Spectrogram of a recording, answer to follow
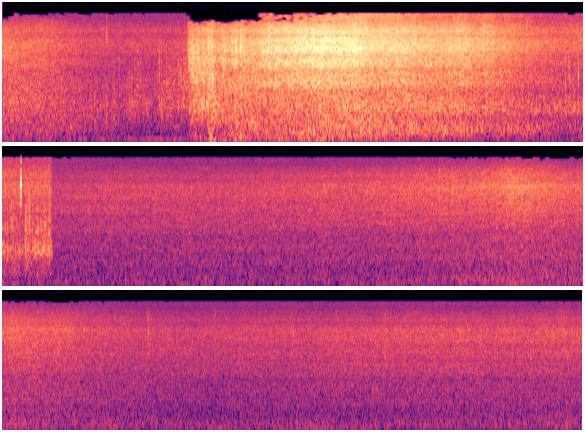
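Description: Small Black Sea waves breaking and washing over a pebble beach. The wash is loud for a few seconds and cuts off abruptly about five seconds in, leaving a quieter, steady sound of sea surf.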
